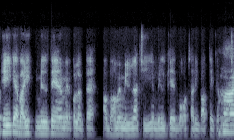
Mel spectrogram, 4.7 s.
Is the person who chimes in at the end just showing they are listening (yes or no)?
no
